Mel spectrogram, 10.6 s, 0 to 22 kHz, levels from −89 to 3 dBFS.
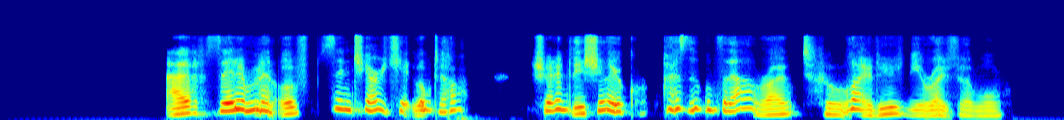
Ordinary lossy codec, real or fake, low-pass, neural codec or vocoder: MP3, 64 kbps; fake; 7.2 kHz; codec, 16 kHz in and 24 kHz out, 0.4 kbps, LongCat-Audio-Codec, four codebook decoder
